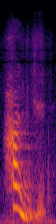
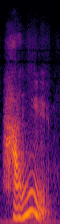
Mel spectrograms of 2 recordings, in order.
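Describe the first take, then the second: First: The first syllable has a falling pitch. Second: The first syllable has a rising pitch. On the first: It means the Chinese language. "with the fourth falling tone on Han" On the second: It means the Korean language. "has a second rising tone on Han"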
